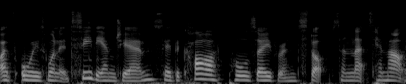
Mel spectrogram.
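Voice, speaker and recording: A woman with an English accent talks with fairly even intonation in a very clean recording against a silent background. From England. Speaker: podcast host. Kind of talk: casual chat.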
